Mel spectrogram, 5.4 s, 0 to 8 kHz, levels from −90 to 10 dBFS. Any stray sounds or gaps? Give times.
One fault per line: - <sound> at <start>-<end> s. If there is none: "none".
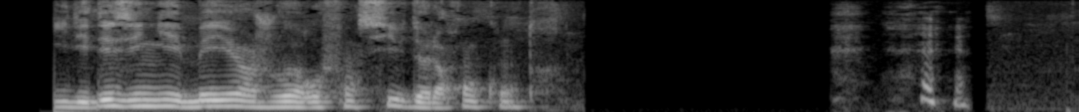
- laugh at 4.2-4.9 s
